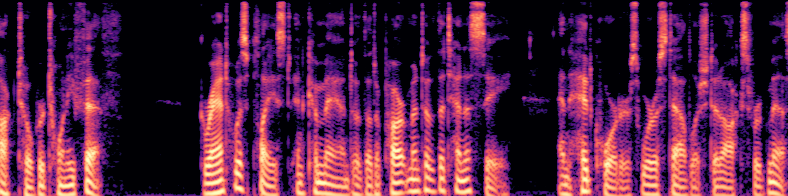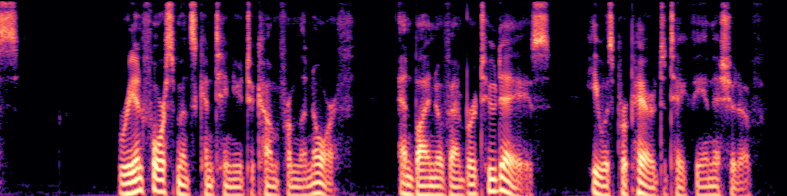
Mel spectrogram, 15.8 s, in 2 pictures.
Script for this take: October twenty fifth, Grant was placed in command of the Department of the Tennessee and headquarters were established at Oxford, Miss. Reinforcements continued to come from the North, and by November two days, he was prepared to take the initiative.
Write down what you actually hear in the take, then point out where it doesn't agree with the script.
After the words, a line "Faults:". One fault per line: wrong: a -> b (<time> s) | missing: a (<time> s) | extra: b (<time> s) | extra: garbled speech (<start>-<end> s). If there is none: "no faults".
October twenty fifth, Grant was placed in command of the Department of the Tennessee and headquarters were established at Oxford, Miss. Reinforcements continued to come from the North, and by November two days, he was prepared to take the initiative.
Faults:
no faults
